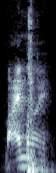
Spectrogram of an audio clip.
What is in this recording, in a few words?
seventy vietnamese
